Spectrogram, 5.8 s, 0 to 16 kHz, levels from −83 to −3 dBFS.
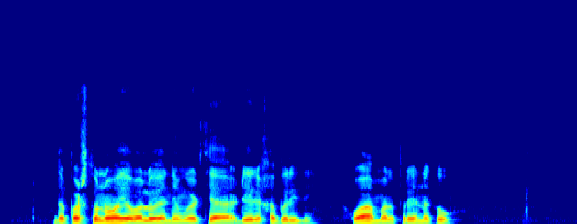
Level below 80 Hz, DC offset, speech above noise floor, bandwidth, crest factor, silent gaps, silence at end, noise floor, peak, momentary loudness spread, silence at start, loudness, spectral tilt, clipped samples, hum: -68 dBFS; under 0.1%; 55 dB; 5.8 kHz; 16 dB; none; 1.3 s; -77 dBFS; -6 dBFS; 13 LU; 0.55 s; -23 LUFS; -8.5 dB/octave; under 0.1%; none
